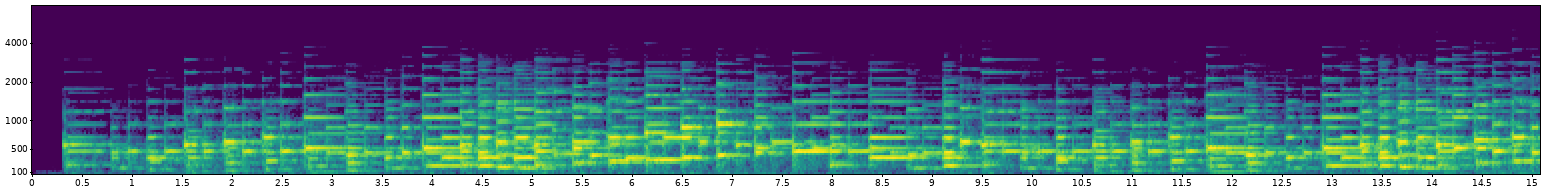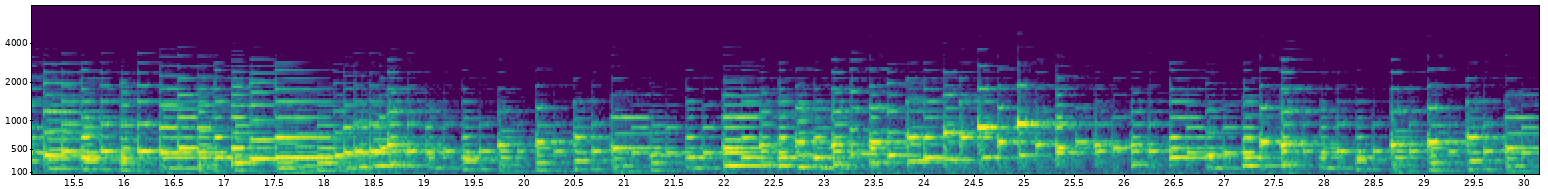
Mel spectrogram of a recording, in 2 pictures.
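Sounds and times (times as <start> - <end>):
baroque keyboard minuet in B-flat major: 0.3 - 30.1.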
